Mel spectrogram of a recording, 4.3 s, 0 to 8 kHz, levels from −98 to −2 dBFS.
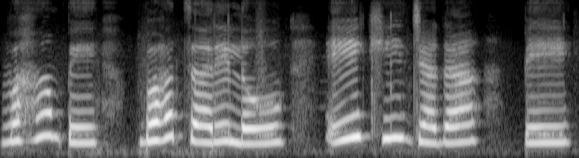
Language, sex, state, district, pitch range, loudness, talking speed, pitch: Hindi, female, Uttar Pradesh, Lalitpur, 305-380 Hz, -18 LUFS, 125 wpm, 320 Hz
